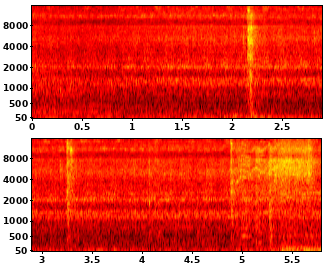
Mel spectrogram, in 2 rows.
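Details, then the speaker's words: 2005–2009 Jeep Liberty 3.7L with a no-crank no-start: with the starter relay fed directly it cranks and runs at a steady low rumble with a few sharp clicks, showing no power reaches the relay while cranking from the ignition, so the fault lies in that circuit. "you see ignition is on the car is start that means I don't have no power coming while you cranking and also it's sure that our our uh Power is there the full power is there"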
